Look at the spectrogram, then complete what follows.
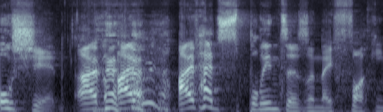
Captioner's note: laughing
